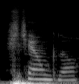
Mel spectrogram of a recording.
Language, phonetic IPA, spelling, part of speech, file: Polish, [ˈɕt͡ɕɛ̃ŋɡnɔ], ścięgno, noun, Pl-ścięgno.ogg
